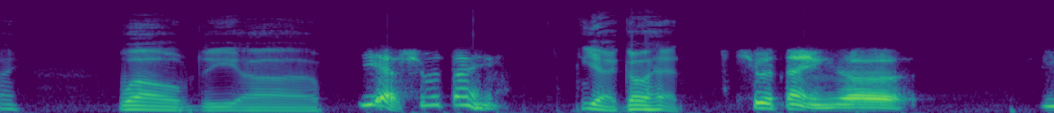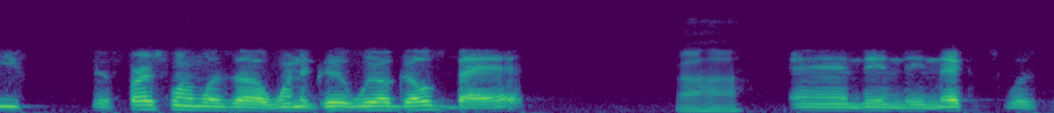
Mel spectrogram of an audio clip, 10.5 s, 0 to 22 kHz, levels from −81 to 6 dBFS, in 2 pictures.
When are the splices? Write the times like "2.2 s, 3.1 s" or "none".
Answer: 5.1 s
